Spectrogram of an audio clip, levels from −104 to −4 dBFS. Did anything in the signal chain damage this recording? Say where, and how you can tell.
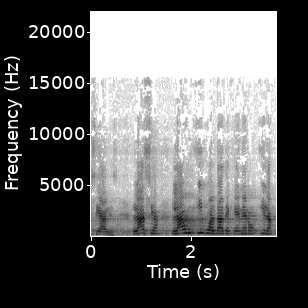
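Yes. At 1.05 s there is a skip ahead. Roughly 0.7 s of sound is simply gone, with no fill, and the material on either side is butted together. The waveform envelope changes abruptly there, and a spectrogram shows harmonic tracks cut off and restarting mismatched, with no silent gap.

From 1.15 s to 3.70 s a jitter buffer speed-up plays the sound at 108% of normal rate with the pitch unchanged. The receiver repeatedly cuts pitch-period-length slices to shed around 200 ms of backlog. A spectrogram keeps the same harmonic spacing while events arrive compressed in time, and the waveform shows small, regularly recurring seams.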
